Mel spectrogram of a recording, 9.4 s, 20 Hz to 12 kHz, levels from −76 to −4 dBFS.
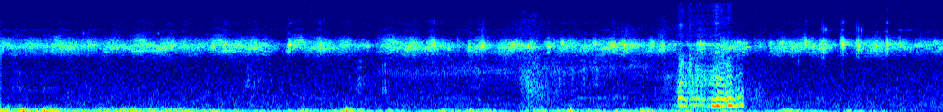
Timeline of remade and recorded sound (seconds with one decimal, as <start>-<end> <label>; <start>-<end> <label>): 0.0-0.6 remade; 0.6-4.8 recorded; 4.8-5.3 remade; 5.3-6.3 recorded; 6.3-7.2 remade; 7.2-9.4 recorded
